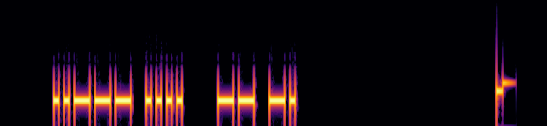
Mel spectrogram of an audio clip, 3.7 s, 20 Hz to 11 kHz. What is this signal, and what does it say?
Morse code, heard as a keyed tone, about 34 wpm, 700 Hz. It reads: 2H MN
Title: Winter Field Day Exchanges 35wpm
